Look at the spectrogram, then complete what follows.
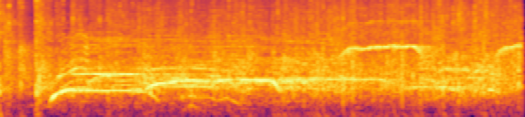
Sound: audience cheering

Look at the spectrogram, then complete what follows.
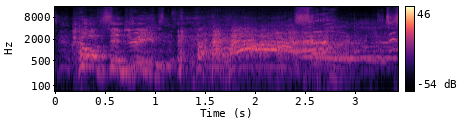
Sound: laughing

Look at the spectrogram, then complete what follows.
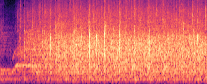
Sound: audience applauds

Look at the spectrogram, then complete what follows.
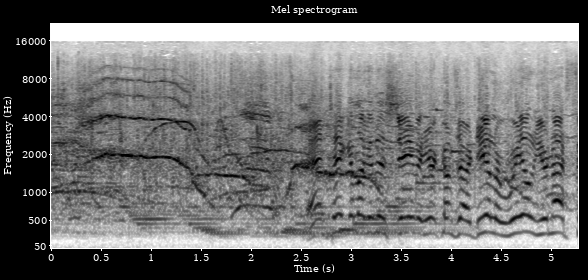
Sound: audience applauding

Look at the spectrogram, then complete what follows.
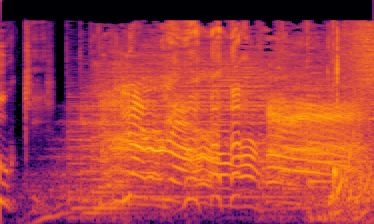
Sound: growling

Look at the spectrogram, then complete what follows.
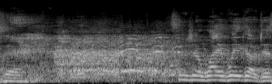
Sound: audience laughing

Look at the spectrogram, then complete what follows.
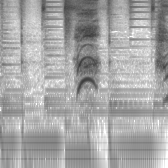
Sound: gasp

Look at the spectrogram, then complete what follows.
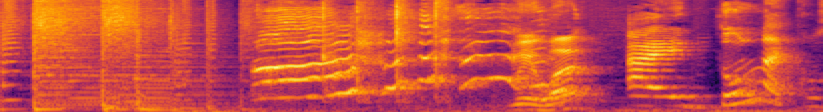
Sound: squealssss

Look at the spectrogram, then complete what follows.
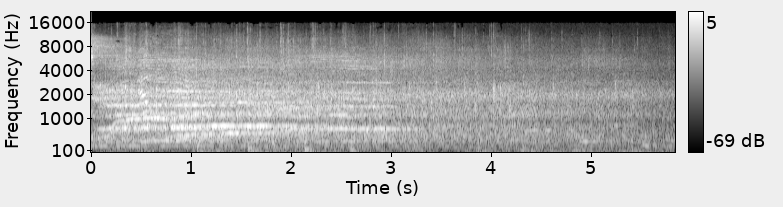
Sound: people cheer; audience applauds

